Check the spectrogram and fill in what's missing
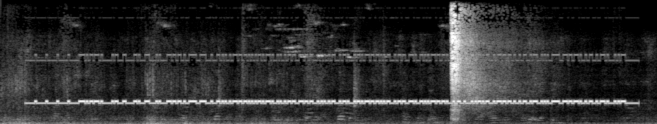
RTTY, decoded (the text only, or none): BVGMX PTOUF RDHFL CFCGD RCLHR GWKDC PWZYT HWAKZ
